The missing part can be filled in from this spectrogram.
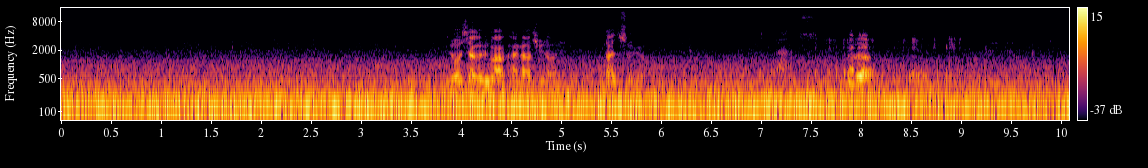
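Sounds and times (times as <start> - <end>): engine and road noise: 0.0 - 10.0.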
